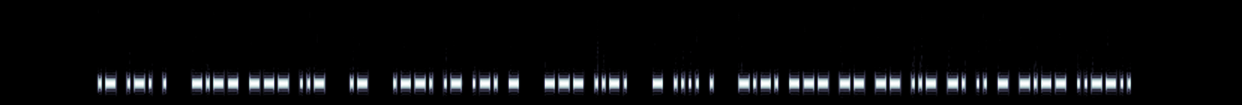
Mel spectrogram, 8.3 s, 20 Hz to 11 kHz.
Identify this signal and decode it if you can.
Morse code, heard as a keyed tone, about 50 wpm, 700 Hz. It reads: ARE YOU A PART OF THE COMMUNITY?
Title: Sentences from Top 1000 Words - Review Part 4 - 50wpm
